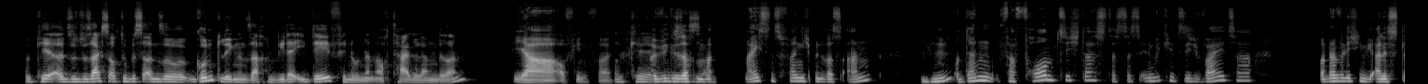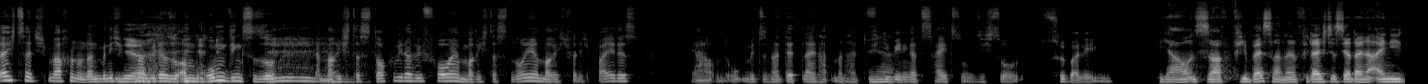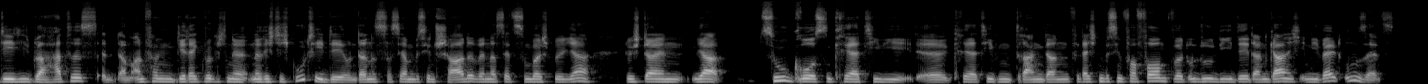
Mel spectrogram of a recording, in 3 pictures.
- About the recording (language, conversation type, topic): German, podcast, Welche kleinen Schritte können deine Kreativität fördern?
- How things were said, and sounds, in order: laugh; in English: "Deadline"; stressed: "zu großen"; stressed: "umsetzt"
